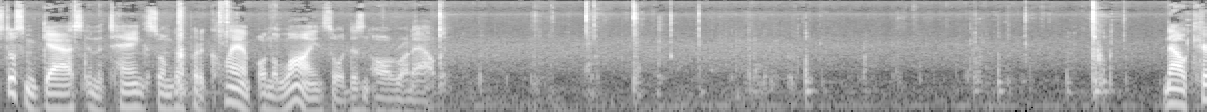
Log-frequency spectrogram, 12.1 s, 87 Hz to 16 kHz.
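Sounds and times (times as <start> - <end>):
hand tools clicking on metal parts: 0.7 - 2.4.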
